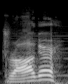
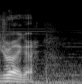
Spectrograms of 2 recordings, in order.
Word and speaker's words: draugr: like Assassin's Creed Valhalla, you're gonna hear them say it like Draugr. That's... no scholar would ever say that, because that is a ridiculous pronunciation.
